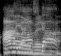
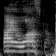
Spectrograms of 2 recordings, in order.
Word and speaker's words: ayahuasca: Ayahuasca. Ayahuasca.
